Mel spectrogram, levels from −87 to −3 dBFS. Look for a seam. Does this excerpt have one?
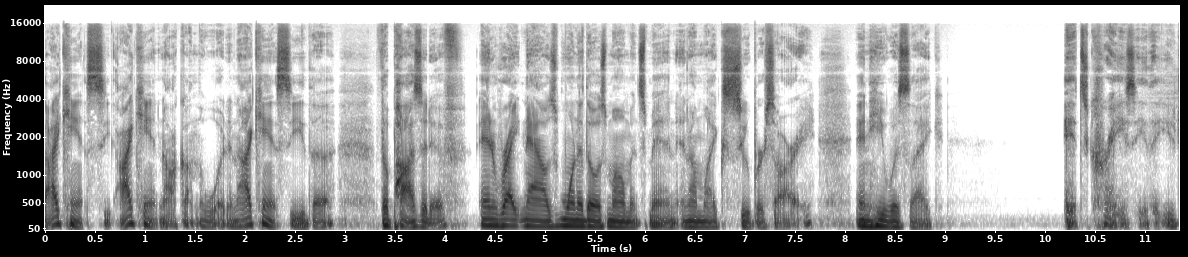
no; 0 cuts

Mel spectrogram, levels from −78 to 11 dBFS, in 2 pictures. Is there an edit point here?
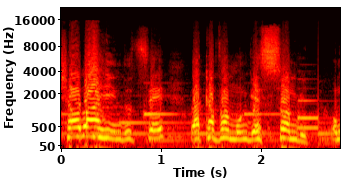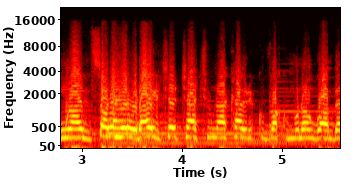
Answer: yes; 1 cut; at 2.6 s

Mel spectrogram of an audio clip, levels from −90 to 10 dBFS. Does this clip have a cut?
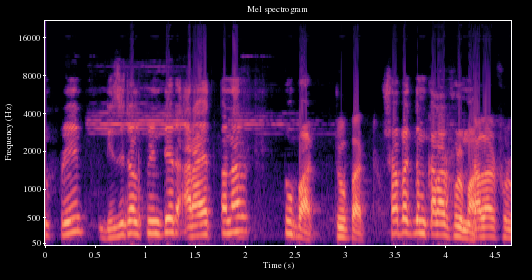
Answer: no; 0 cuts

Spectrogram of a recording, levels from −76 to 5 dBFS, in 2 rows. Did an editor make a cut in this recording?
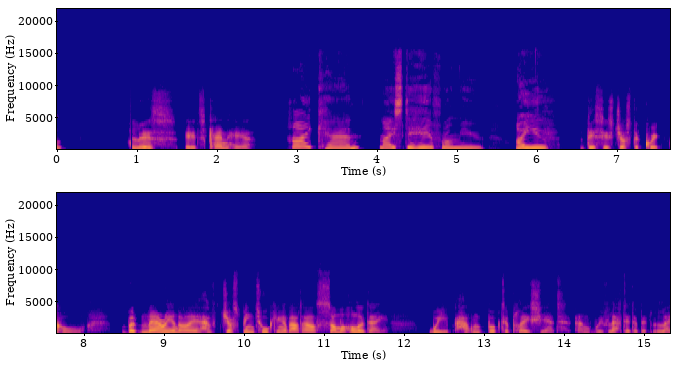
yes; 1 cut; at 0.9 s

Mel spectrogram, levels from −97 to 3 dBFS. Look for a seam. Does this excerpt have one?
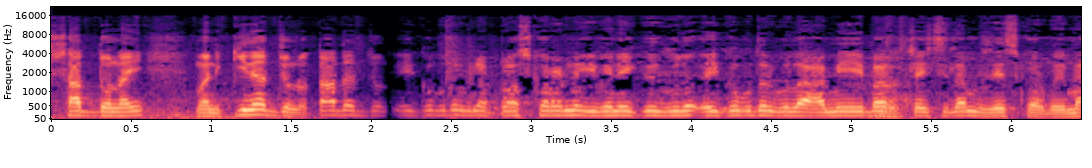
yes; 1 cut; at 2.0 s

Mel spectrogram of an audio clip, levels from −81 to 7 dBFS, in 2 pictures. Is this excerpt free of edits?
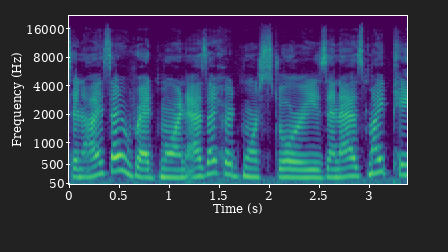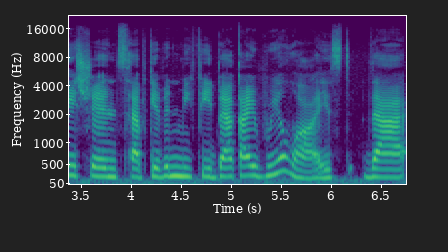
yes; 0 cuts

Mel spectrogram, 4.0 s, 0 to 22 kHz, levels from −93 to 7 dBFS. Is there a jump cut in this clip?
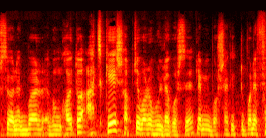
yes; 1 cut; at 2.9 s

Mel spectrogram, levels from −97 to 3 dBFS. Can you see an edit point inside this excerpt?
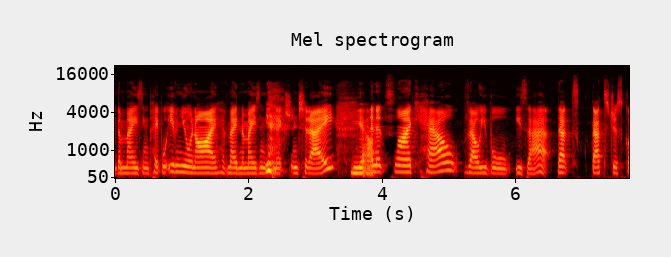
no; 0 cuts

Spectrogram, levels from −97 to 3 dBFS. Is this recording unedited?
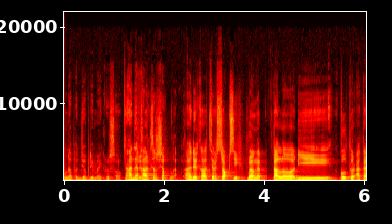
no; 3 cuts; at 1.1 s, 2.2 s, 4.0 s

